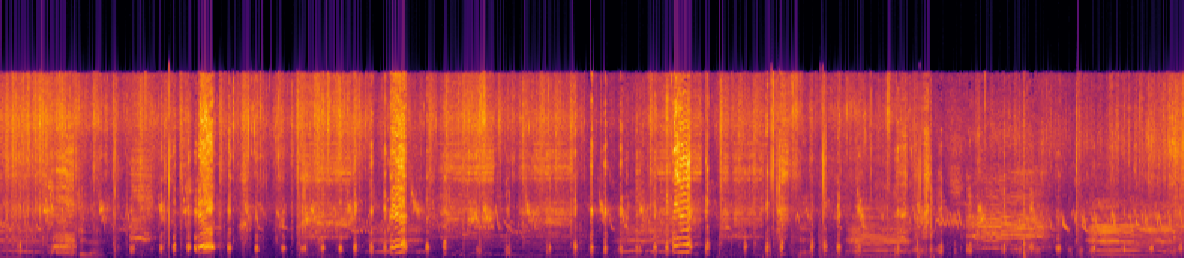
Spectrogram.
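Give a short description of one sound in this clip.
Chicks cheep in high, shrill peeps.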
